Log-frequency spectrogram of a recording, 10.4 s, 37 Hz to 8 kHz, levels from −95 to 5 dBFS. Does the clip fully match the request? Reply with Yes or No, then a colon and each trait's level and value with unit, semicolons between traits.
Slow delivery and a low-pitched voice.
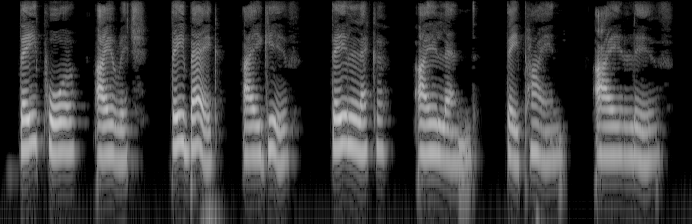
No: slow, 90 wpm; high, 195 Hz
